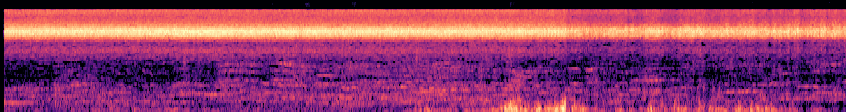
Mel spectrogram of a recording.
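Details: A male cicada's high, unbroken buzz hums steadily from start to finish.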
